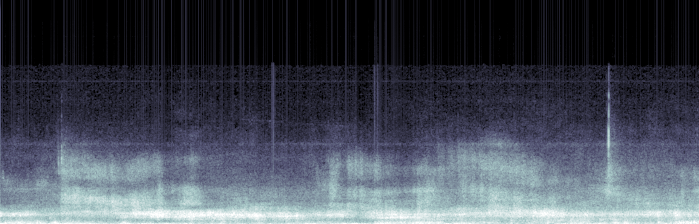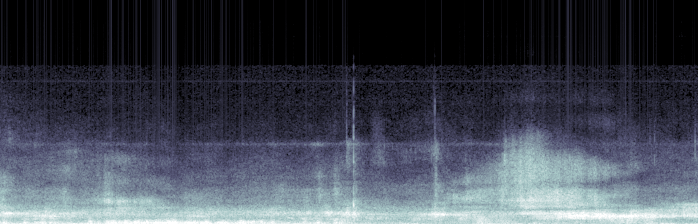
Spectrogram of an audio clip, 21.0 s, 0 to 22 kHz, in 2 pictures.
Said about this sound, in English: We have the Jet 2737 off to Palma this evening. It's just taxiing down now.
